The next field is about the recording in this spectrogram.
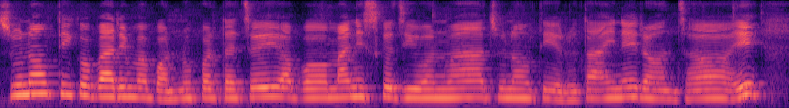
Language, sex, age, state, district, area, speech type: Nepali, female, 45-60, West Bengal, Kalimpong, rural, spontaneous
